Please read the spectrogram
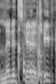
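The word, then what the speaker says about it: Lynyrd Skynyrd: Uh, Leonard Skinnard is pronounced Leonard Skinnard.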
